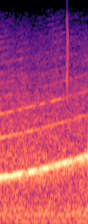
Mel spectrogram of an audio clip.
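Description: An ambulance siren in Portugal wails in a steady, rising tone, continuous, loud and close, with faint road noise beneath it.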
